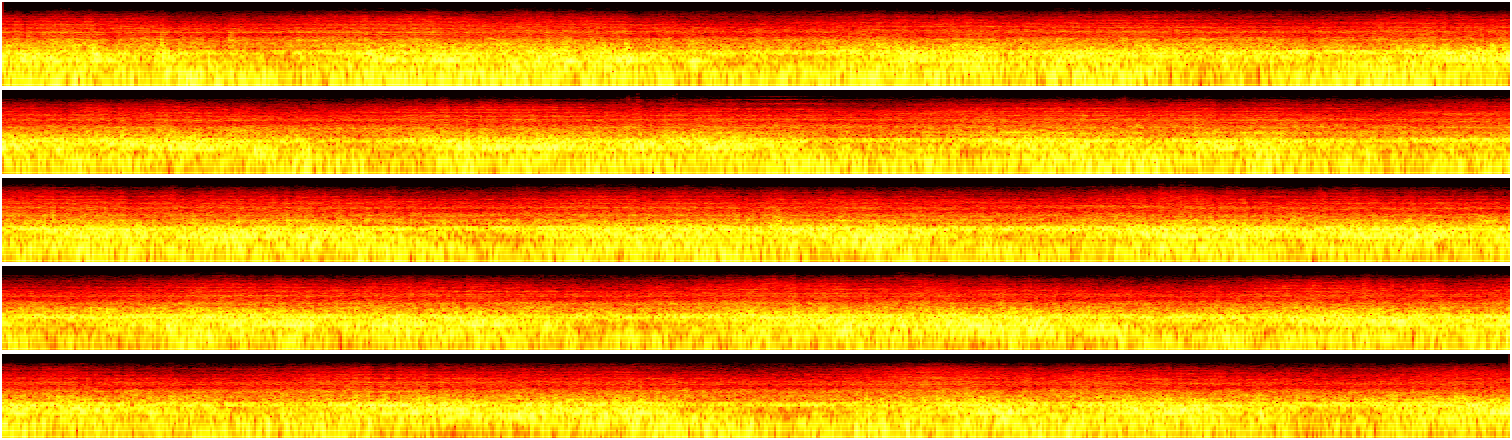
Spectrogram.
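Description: Passenger coaches of an express train rolling directly over a microphone set between the rails: a loud, continuous rumble of steel wheels on the track. A rhythmic clatter swells and fades a little more often than once a second.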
